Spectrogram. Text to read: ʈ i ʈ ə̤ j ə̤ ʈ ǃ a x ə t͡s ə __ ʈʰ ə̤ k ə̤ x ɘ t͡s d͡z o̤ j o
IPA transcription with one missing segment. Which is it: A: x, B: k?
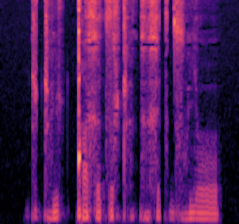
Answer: A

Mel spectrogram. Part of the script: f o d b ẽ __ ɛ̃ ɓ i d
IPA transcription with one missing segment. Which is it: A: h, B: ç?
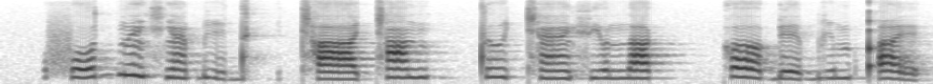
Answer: B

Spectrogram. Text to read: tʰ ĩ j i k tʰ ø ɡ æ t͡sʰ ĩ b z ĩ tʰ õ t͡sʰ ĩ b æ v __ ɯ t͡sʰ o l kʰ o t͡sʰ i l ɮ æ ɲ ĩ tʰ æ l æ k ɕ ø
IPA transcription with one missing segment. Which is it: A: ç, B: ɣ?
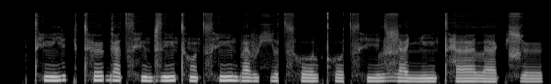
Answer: A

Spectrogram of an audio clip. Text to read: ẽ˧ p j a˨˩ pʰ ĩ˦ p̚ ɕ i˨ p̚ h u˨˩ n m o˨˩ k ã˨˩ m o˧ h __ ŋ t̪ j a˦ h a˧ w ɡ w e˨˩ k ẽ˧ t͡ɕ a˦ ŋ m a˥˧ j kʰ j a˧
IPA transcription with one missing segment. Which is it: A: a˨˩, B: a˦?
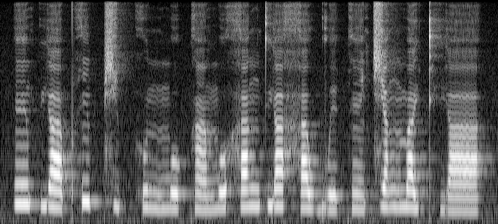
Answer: B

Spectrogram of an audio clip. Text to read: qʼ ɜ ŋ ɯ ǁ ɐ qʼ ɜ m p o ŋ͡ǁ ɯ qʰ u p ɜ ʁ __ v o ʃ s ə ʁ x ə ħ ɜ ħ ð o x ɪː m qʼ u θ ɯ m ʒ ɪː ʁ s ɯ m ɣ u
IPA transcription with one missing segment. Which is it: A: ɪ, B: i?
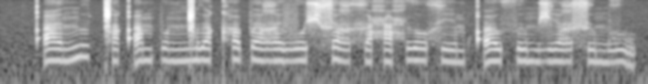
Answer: A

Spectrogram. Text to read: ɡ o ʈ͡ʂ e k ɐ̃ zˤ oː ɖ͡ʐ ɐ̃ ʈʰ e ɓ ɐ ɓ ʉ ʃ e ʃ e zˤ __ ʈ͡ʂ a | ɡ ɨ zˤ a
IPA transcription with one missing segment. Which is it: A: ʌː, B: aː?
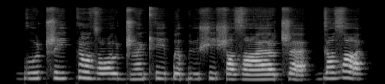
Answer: B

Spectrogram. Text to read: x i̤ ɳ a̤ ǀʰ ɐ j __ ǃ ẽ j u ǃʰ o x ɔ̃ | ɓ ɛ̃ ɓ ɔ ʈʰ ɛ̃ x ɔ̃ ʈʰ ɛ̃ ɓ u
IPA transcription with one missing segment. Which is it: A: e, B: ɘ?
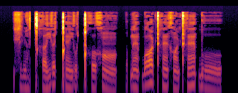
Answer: B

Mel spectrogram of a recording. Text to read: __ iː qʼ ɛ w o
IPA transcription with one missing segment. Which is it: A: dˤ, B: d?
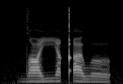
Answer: A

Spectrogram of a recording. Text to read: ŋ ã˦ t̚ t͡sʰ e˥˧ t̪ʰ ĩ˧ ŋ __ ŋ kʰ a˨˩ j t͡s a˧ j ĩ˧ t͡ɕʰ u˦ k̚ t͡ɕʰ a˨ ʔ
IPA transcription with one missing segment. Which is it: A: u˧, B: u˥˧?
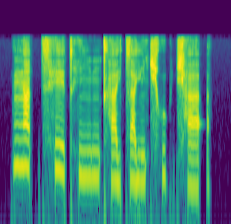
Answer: A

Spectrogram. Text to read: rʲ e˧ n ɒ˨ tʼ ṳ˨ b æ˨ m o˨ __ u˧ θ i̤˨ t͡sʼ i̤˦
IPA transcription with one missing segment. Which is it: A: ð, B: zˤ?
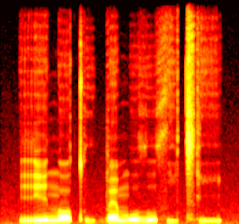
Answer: A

